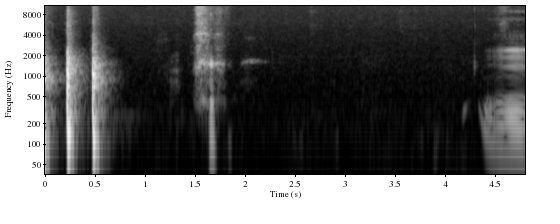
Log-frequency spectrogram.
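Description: Three quick, solid knocks on a door ring out, followed by a softer single thump and a long quiet pause before a voice starts in at the very end.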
